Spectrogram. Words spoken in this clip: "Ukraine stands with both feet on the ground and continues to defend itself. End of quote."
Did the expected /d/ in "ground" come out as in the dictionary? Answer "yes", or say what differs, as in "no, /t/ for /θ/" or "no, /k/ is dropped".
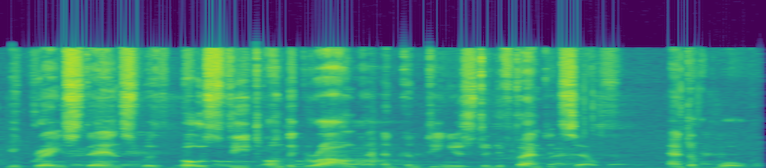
yes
